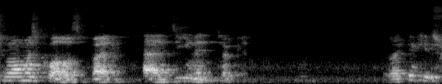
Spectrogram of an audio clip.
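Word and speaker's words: daemon: a no nope but I've always read that as de MLM and that's pronounced demon yeah I believe so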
